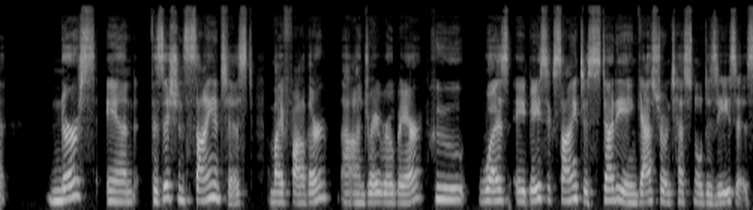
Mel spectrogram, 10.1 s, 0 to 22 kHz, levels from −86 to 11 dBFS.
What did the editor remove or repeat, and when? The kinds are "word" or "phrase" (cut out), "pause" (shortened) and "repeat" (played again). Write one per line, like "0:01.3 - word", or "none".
0:03.5 - pause
0:05.7 - pause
